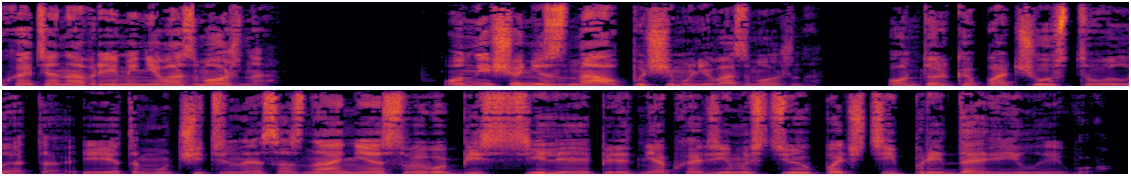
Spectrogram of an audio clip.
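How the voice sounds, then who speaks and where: A man narrating a classic novel as an audiobook in a measured, expressive way. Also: fairly high pitch, no echo, clean studio sound.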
